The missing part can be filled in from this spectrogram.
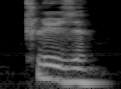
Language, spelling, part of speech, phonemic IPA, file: French, cluse, noun, /klyz/, LL-Q150 (fra)-cluse.wav
- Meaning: 1. water gap 2. defile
